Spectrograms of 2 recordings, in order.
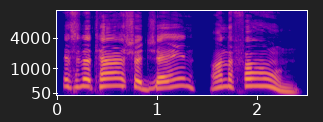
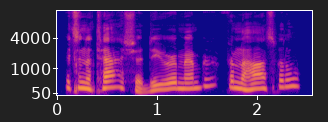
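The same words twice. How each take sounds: First: High-pitched call to someone down the hall; yelling down hallway. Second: Higher, lightly acted woman's voice; female caller. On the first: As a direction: call out excitedly, voice pitched right up. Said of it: "He yelled down the hallway to Jane". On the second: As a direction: introduce yourself in a high, questioning lilt. Natasha introduces herself by phone. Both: A narrator's reading.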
